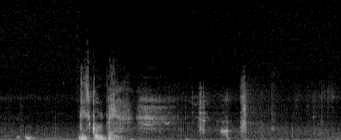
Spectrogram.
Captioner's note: laughing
